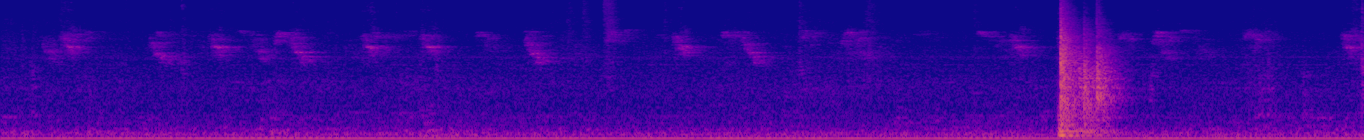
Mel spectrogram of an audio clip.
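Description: Small birds chirping, short high notes a little more than once a second, over a low steady hum. About eight seconds in, a single sharp knock, the loudest sound.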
